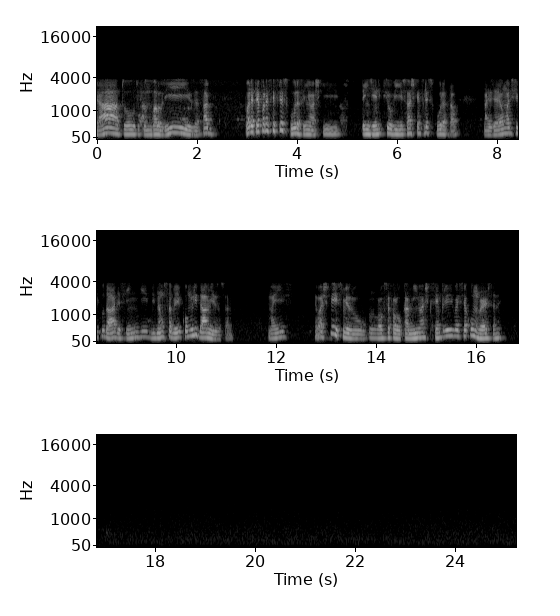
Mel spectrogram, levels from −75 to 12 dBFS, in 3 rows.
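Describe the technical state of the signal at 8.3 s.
At 8.3 s the speech is intact, with no dropout, click or distortion, only the steady band-limited sound of the call path, which has nothing above 4 kHz and fits a narrowband telephone-grade codec.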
